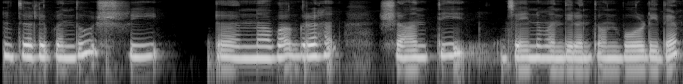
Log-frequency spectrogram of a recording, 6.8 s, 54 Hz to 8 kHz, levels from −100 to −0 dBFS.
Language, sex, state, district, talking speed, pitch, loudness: Kannada, female, Karnataka, Dharwad, 95 wpm, 270 Hz, -25 LUFS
